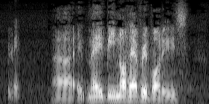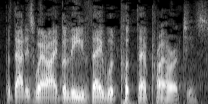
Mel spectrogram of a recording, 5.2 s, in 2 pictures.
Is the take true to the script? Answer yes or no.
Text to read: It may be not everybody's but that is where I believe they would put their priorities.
yes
